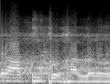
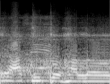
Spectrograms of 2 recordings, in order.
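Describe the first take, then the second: No difference in how they are said.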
